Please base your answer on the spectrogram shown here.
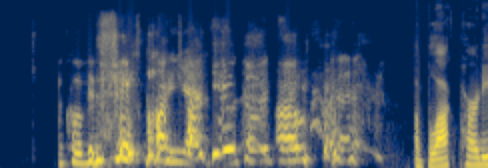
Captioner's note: chuckles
